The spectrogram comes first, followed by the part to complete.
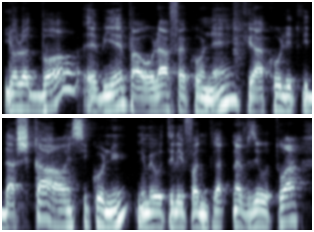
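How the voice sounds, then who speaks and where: A man hosts a gossip news segment, chatting loosely and laughing between the details he reads out. His voice sits low, with a dark, mellow tone. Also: animated, moderate pace. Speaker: news show host.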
